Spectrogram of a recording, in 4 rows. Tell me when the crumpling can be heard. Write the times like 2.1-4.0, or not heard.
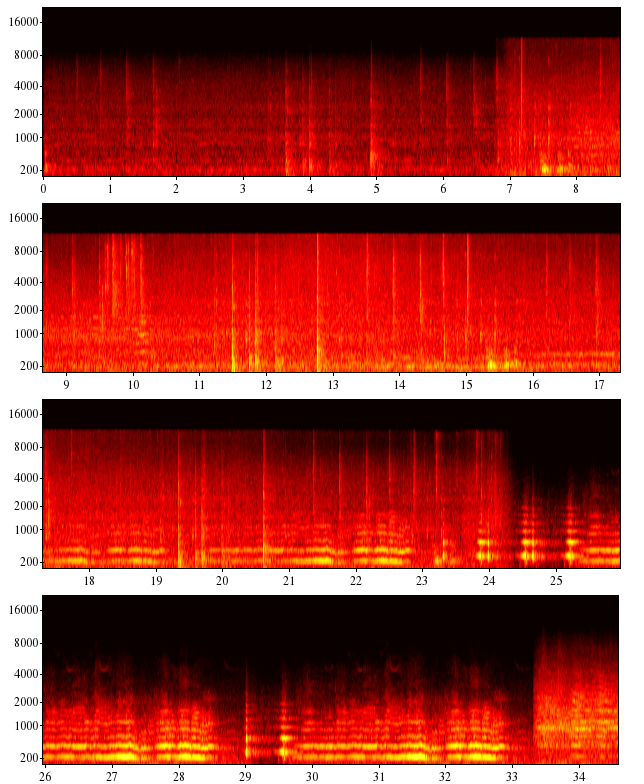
9.6-10.3, 22.8-24.2.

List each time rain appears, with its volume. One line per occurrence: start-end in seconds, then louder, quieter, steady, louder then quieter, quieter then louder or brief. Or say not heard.
0.0-24.4 louder then quieter.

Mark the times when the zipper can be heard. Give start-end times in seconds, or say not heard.
not heard.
